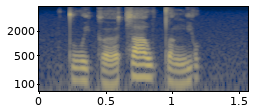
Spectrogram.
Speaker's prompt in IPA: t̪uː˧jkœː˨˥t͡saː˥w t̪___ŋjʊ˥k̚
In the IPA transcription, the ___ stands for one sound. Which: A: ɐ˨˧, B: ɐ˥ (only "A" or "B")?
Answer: A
